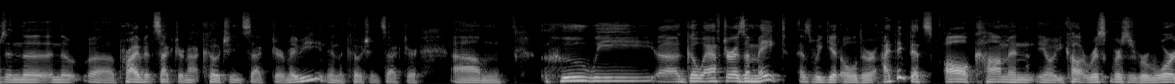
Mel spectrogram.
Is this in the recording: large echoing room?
no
